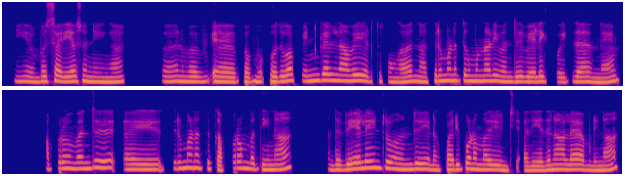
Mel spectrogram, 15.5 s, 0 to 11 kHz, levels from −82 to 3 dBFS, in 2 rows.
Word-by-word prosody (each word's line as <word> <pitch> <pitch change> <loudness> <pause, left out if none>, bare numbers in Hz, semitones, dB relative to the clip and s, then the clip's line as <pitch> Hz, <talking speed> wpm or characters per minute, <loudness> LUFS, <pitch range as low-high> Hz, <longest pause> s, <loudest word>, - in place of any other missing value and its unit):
நீங்க 200 -1 -4
ரொம்ப 180 +2 0
சரியா 200 -1 +2
சொன்னீங்கங்க! 180 -3 +1 0.5
இப்ப 200 -2 -8 0.2
நம்ம 195 -1 +1 0.3
அ - - +3 0.2
இப்ப 185 0 -1
பொதுவா 200 +3 +3 0.2
பெண்கள்னாவே 230 0 +2
எடுத்துக்கோங்க. 185 -2 -4 0.2
நான் 185 -2 -1
திருமணத்துக்கு 220 0 +1
முன்னாடி 215 +1 +1
வந்து 190 0 0
வேலைக்குப் 190 +1 -2
போயிட்டு 175 +3 -7
தான் 190 0 +1
இருந்தேன். 170 +3 0 0.7
அப்புறம் 240 +2 -2
வந்து 235 +4 0 0.4
அ - - 0 0.5
திருமணத்துக்கு 240 -4 0
அப்புறம் 245 +5 -2
பாத்தீங்கன்னா, 195 -1 0 0.6
அந்த 185 +1 -1
வேலைன்ற 250 +3 +3 0.2
வந்து 200 +2 +2
எனக்கு 185 -1 -2
பறிபோன 210 +3 +1
மாரி 190 -1 +2
இருந்துச்சு. 170 -1 -3
அது 165 +1 +1
எதனால 195 +2 +1 0.2
அப்படின்னா, 170 0 0
200 Hz, 135 wpm, -27 LUFS, 185-225 Hz, 0.7 s, அ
